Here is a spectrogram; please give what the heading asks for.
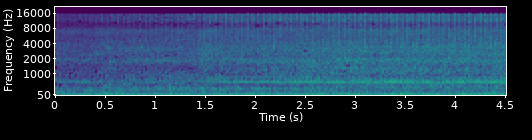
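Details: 2008 Toyota Corolla ZRE152, 151,000 km, after a misfire and shudder traced to the cylinder 3 ignition coil; new coil and spark plugs fitted: steady even idle, faint constant whine, no stumbles; normal idle.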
